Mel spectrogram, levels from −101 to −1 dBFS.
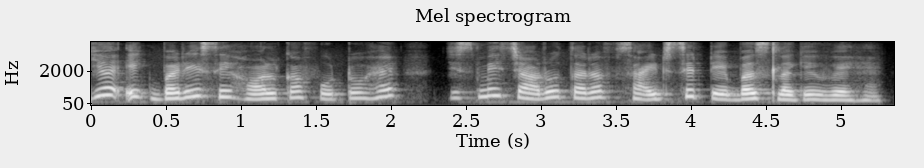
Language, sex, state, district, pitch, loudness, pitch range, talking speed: Hindi, female, Gujarat, Valsad, 230 Hz, -17 LUFS, 200-275 Hz, 180 wpm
